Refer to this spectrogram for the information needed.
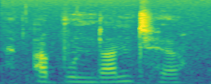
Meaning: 1. comparative degree of abundant 2. inflection of abundant: strong/mixed nominative masculine singular 3. inflection of abundant: strong genitive/dative feminine singular
- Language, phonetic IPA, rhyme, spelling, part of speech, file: German, [abʊnˈdantɐ], -antɐ, abundanter, adjective, De-abundanter.ogg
